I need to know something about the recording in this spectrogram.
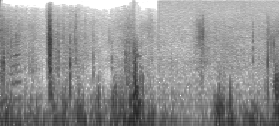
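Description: Footsteps on sandstone slickrock: a few scattered short clicks of shoes on rock over a steady low rumble on the microphone.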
